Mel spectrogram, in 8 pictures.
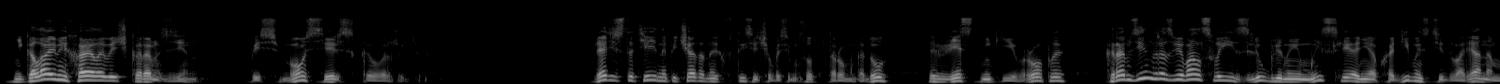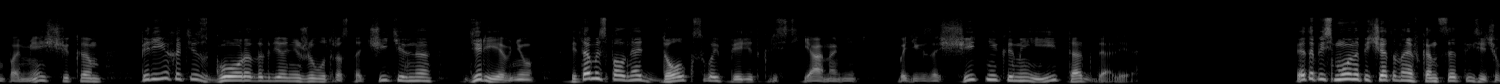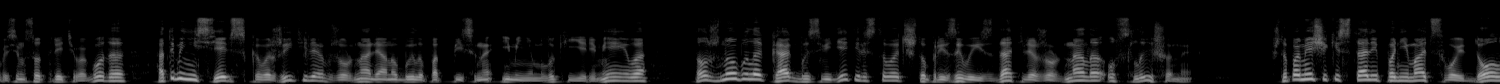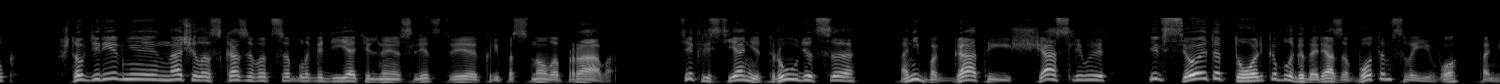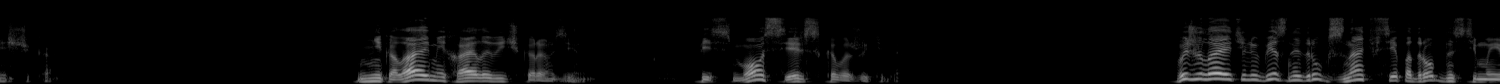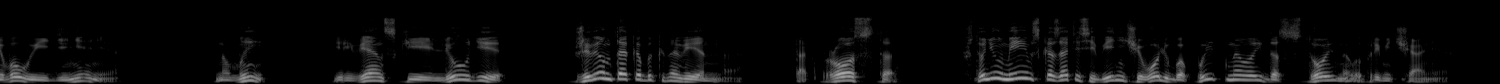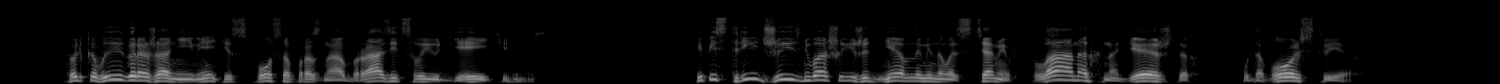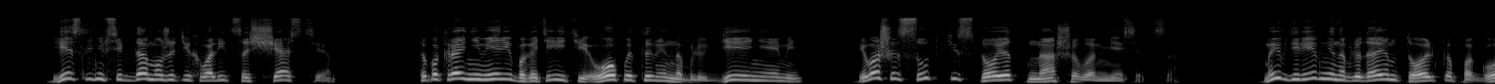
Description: Аудиокнига Письмо сельского жителя | Библиотека аудиокниг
